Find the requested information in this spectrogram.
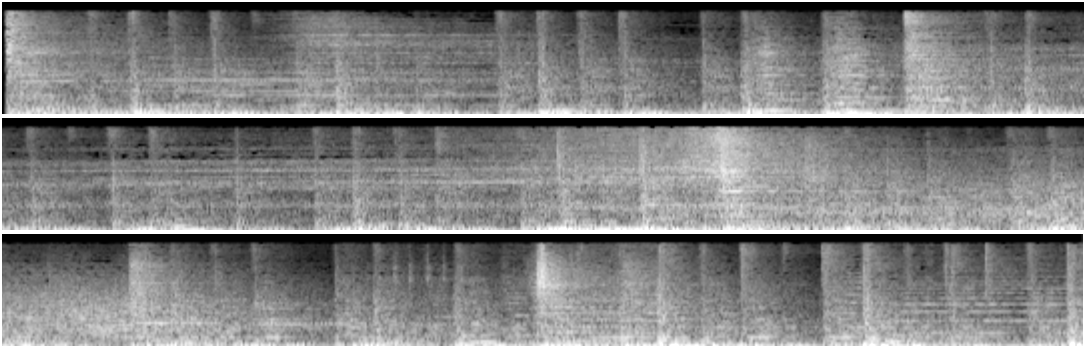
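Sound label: background music boss fight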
